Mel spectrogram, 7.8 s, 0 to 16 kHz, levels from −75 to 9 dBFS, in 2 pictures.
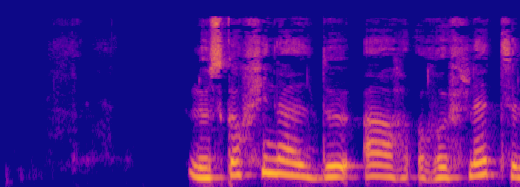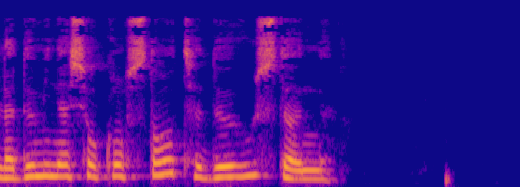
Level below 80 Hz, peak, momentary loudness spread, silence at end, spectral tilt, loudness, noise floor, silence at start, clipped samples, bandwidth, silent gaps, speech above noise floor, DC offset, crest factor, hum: -56 dBFS; 0 dBFS; 7 LU; 0.55 s; -4.5 dB/octave; -13 LUFS; -75 dBFS; 1.4 s; under 0.1%; 11.5 kHz; none; 62 dB; under 0.1%; 14 dB; none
